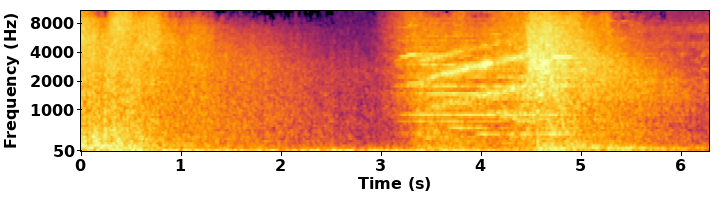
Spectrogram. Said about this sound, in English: Something smashed into the force dome and exploded.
